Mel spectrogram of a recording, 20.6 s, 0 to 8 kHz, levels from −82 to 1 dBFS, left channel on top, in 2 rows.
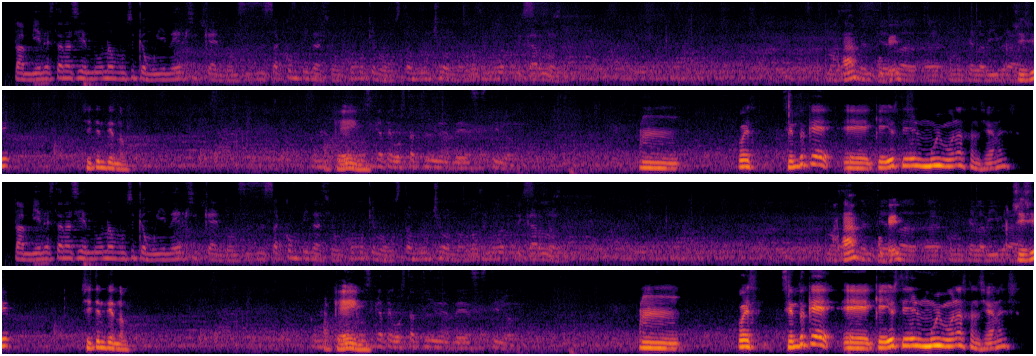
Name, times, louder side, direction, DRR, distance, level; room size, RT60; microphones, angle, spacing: voice 1, 0.1-5.8 8.2-10.3 13.4-15.6, equal, 5° right, 1.8 m, -44 dB
sound 1, 1.7-19.5, left 1 dB, 20° left, 2.4 m, -48 dB
voice 2, 8.3-9.0 10.1-10.4 11.1-11.6 13.6-14.0 16.7-17.1 17.7-20.4, right 4 dB, 50° right, 0.4 m, -27 dB
head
